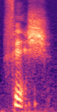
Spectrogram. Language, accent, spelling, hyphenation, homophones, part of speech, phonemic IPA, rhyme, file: English, General American, fish, fish, phish / ghoti, noun / verb, /fɪʃ/, -ɪʃ, En-us-fish.ogg
- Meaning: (noun) A typically cold-blooded vertebrate animal that lives in water, moving with the help of fins and breathing with gills; any vertebrate that is not a tetrapod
